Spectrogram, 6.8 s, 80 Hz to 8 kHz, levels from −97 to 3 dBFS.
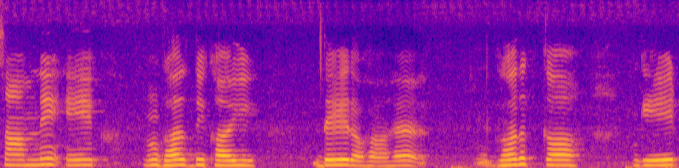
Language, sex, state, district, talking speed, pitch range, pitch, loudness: Hindi, female, Punjab, Fazilka, 95 wpm, 235-250 Hz, 245 Hz, -16 LUFS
